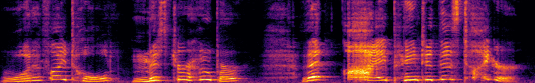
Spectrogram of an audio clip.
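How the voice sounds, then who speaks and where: Woman voicing high, excitable young puppet boy Ernie. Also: slow, exaggerated voice. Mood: worried, earnest. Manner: exclamatory, earnest.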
